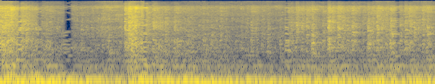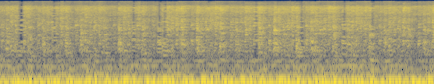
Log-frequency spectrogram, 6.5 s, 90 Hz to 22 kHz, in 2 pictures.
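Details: 1970 Chevy Impala V8, first run in 4 years right after fitting a new carburetor, ignition advance not yet capped: steady even low rumble at idle, no misses, stumbles or knocks; runs much better than old carburetor, normal idle.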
